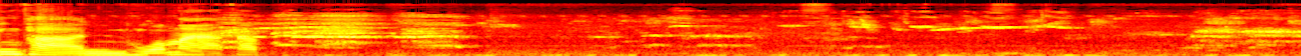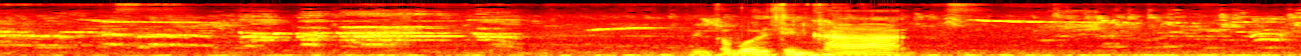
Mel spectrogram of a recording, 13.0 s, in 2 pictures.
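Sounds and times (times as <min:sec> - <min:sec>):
birds chirping: 0:00.0 - 0:13.0
freight train wheels rumbling: 0:08.4 - 0:13.0.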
